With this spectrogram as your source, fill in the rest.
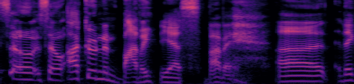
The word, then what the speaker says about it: Akkun: Akkun. Yes, like Aku, but with more of an n at the end.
